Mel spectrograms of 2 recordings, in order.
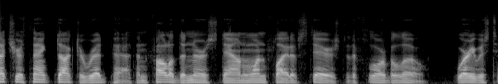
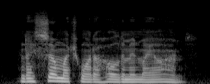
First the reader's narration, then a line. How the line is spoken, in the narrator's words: said Annie quietly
